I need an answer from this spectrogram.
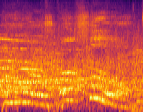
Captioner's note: bell ringing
